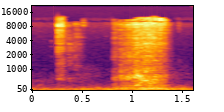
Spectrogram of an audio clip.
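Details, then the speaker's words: Chainsaw raker filed straight across (perpendicular) at the wrong angle: two rasping file strokes with a faint squeak, squeaking on either side of the raker. "Straight across. It doesn't matter which side of the Raker you're on, it squeaks."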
